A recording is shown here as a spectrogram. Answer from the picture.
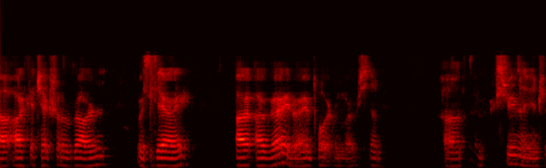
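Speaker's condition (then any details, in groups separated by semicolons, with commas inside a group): Tongue cancer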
